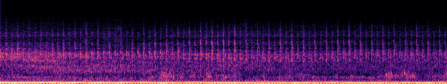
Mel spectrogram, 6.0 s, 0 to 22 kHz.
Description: 2017 turbo mustang engine knock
